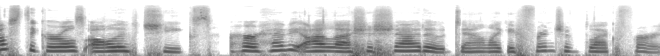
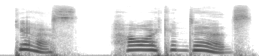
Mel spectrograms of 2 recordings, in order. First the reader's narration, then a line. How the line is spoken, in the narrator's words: murmured almost inaudibly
